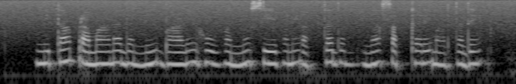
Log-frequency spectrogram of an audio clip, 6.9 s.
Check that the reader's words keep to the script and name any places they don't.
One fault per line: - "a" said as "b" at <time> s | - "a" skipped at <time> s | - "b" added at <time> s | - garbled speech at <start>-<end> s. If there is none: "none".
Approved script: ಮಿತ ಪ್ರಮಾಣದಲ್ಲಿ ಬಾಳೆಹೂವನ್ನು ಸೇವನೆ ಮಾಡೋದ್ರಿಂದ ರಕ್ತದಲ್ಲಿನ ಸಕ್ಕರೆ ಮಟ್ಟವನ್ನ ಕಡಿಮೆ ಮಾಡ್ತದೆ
- "ಮಾಡೋದ್ರಿಂದ" skipped at 4.0 s
- "ಮಟ್ಟವನ್ನ ಕಡಿಮೆ" skipped at 5.7 s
